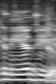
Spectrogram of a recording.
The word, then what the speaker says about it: Kenandy: By the way, Kenandy is the pronunciation of the name, and Ken and Andy are my sons, so that's how the company got formed.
